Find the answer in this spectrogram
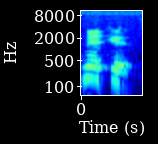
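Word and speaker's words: Mørkøv: so it's Nick out moo-coo don't pronounce the V Mitchell would be your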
